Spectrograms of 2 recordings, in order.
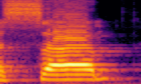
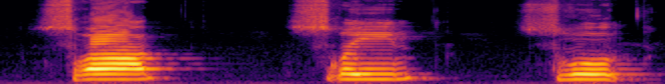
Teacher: سین کو ہم نے سیٹی کے ساتھ پڑھنا ہے، صاد کو ہم نے موٹا کر کے پڑھنا ہے. صاد لاسٹ میں دال کی آواز ہے.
